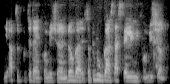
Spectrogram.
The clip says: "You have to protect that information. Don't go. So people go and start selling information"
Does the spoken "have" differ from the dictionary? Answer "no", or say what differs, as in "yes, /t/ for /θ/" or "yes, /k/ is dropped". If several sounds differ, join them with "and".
yes, /f/ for /v/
